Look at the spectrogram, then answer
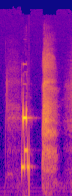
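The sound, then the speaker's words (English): A quick pair of electronic keypad tones chirps from a cordless phone as a button is pressed to answer a call, followed by a short rustling clatter of the handset being picked up. No one speaks. “Where did I leave that cordless phone?”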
